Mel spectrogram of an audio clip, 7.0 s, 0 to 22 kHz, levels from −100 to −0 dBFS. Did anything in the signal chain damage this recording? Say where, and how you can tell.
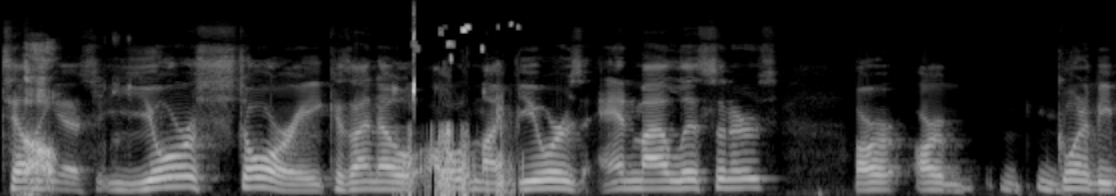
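Yes. DAB burbling from 2.46 to 3.27 s in this speech clip: weak reception let bit errors, pointing to a rate around one percent, slip past error correction into the MP2 codec data, so corrupted samples give short noise blips in single sub-bands and corrupted scale factors make individual sub-bands jump in level for up to a frame.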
